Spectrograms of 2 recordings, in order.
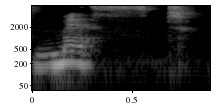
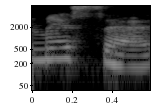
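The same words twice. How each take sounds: First: The word ends with a clear T sound. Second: The word does not end with a T sound. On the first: The speaker calls it right. "it's missed with a T sound" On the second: The speaker calls it wrong. "It's not missed"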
